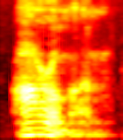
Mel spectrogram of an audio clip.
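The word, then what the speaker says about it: Ahriman: heard that name before ah roman it rhymes with hanuman it's funky god of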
